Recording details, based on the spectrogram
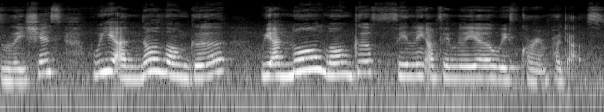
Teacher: She lengthened the word no to show that Korean is very well known among Malaysians. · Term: voice lengthening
